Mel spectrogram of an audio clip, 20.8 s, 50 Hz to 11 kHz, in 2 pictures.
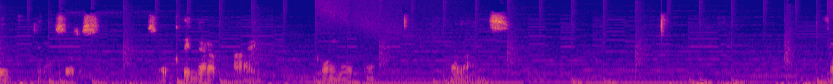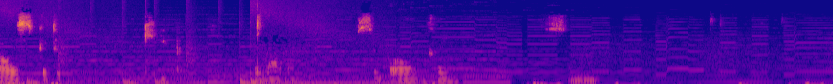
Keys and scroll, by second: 0.4 l, 4.9 space, 6.2 l, 8.2 space, 11.2 l, 13.5 space, 13.9 Escape.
